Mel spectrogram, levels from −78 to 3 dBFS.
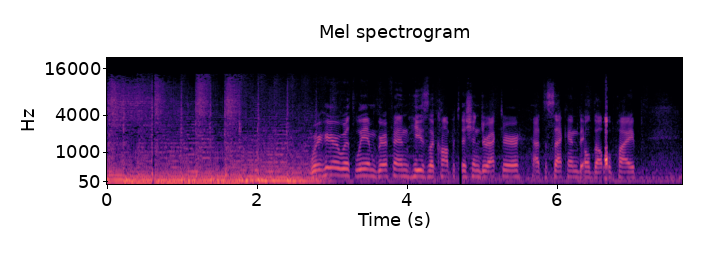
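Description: At 0.61 to 0.65 s there is a corrupt frame concealed. The decoder detected damaged data and patched over it rather than play garbage. The result is a short, soft-edged dip of about 37 ms, consistent with a single AAC frame, with no click. On a waveform the envelope sags and recovers smoothly. On a spectrogram a thin vertical band loses energy or turns slightly smeared.

At 1.96 s comes a CD skip. A brief mute and tick mark where the laser jumped to a different turn of the disc's spiral, and playback resumes from another point, so the sound lurches discontinuously. The waveform shows a tiny flat gap then an abrupt, unmatched edge. The spectrogram shows a sharp vertical tick and a pattern that no longer lines up across the cut.

At 4.70 to 4.76 s a second concealment covers about 56 ms, which fits two consecutive frames. It is a slightly longer soft hole with the same gentle-edged dip in the envelope and a faded or blurred column on the spectrogram.

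At 6.37 s a second CD skip gives an even shorter mute and tick followed by the same abrupt jump in position.

From 6.58 to 6.71 s the longest concealment, about 122 ms and consistent with five frames, leaves a smear or dropout. It is visible as a wider blurred or hollowed band in the spectrogram and a drawn-out dip in the waveform.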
